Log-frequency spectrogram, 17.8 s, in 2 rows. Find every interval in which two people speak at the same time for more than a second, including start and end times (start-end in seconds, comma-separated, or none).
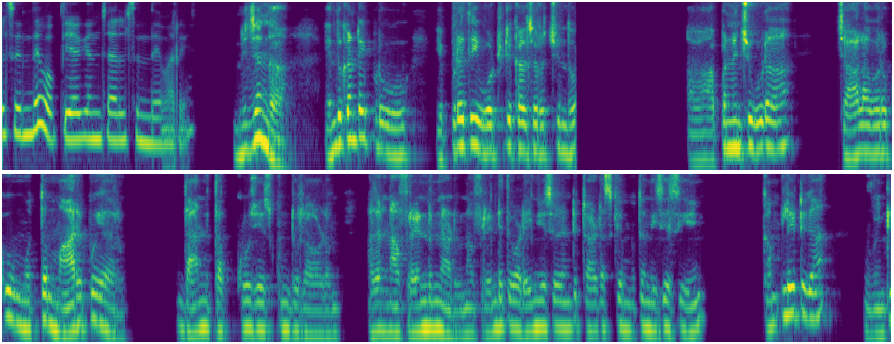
none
